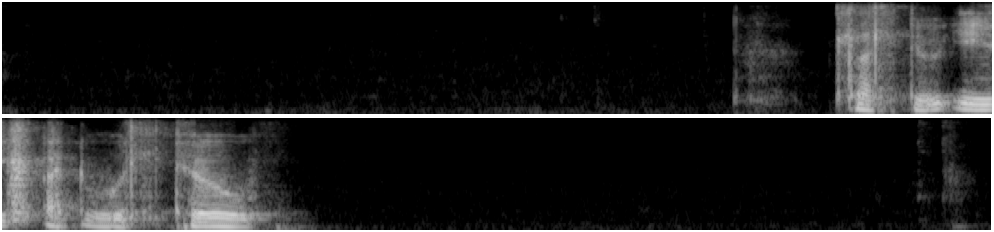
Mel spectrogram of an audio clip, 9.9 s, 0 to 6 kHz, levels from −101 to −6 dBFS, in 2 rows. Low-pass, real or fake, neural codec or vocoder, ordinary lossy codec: 5.4 kHz; fake; vocoder, 44.1 kHz, 128 mel bands, Pupu-Vocoder; Opus, 24 kbps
